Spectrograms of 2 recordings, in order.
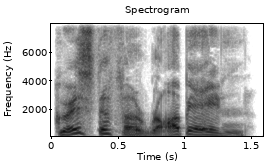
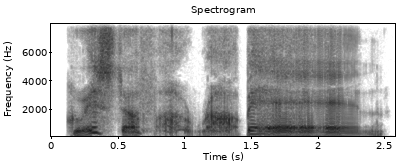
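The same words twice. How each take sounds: First: High, loud call of a name. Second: Slow, drawn-out stage whisper; loud whisper. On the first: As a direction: call out to someone far below. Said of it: "he called down to you again". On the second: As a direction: hiss the name down slowly, meant to carry. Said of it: "in a loud whisper". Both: A narrator's reading.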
